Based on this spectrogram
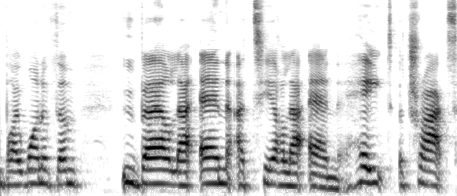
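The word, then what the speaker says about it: La Haine: the riots the n french pronunciation is la en which means hate is a 1995 french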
